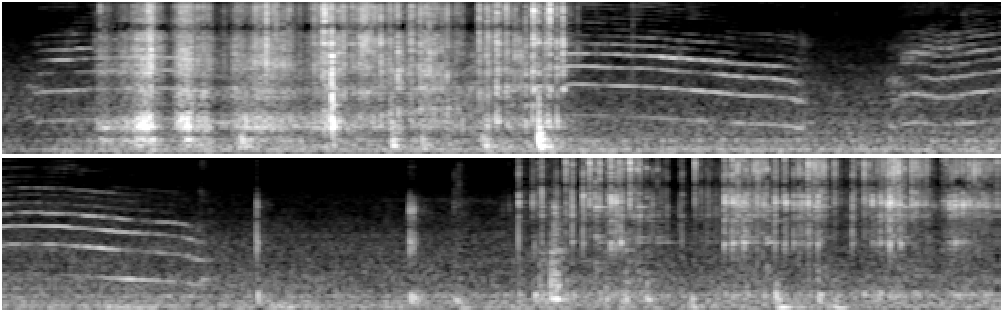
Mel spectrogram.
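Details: Kitten being given weaning food, mewing in a series of high, downward-arching harmonic cries in the middle; loud broadband clattering and grinding bursts before and after.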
